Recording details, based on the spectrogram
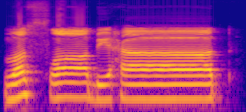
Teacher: تو وقف کا اصول بھی یہ ہے کہ آخری حرف کو ساکن کر دیں تو یہ زیر ختم ہو جائے گی، تو ہمارا لفظ وصابحات سے ہو جائے گا، وصابحات، تا پڑھیں گے لیکن زیر نہیں پڑھیں گے، وصابحات۔ اور یہی اصول ہے پورے قرآن کے اندر، جب آخر میں زبر زیر پیش یا 2 زبر 2 زیر 2 پیش ہوں تو وہ یہی اصول پایا جاتا ہے کہ آخری حرف کو ساکن کر دیا جائے۔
